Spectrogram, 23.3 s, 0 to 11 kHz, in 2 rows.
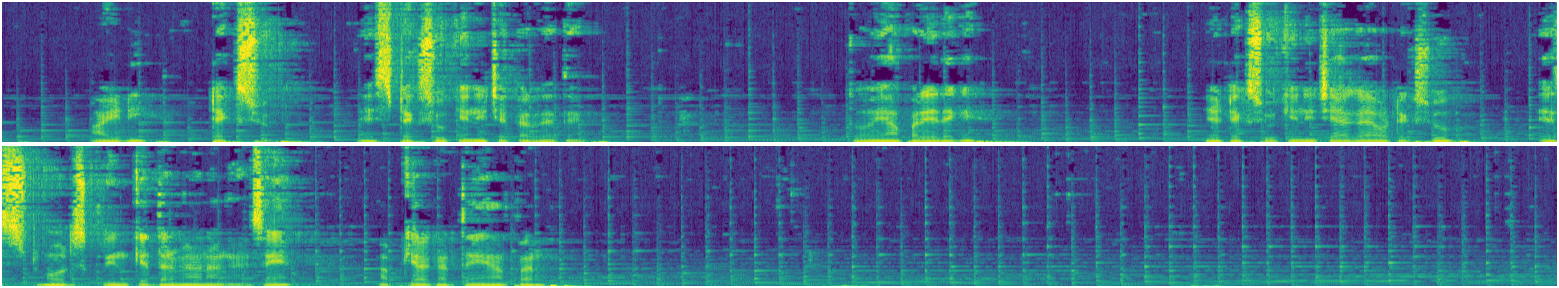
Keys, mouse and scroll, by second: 6.6 Return, 13.1 Return, 15.8 click, 20.9 alt+Return, 23.2 click.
